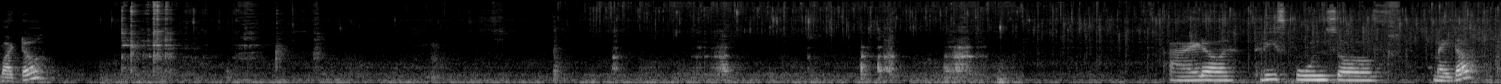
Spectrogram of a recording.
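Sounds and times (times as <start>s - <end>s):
spoon scraping a pan: 1.2s - 3.3s, 6.0s - 7.5s, 8.5s - 10.0s
butter sizzling in a pan: 5.7s - 15.0s.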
